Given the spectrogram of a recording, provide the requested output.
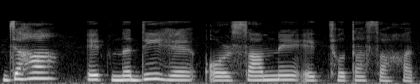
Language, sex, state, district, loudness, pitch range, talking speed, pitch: Hindi, female, Arunachal Pradesh, Lower Dibang Valley, -17 LUFS, 185-220 Hz, 155 wpm, 200 Hz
